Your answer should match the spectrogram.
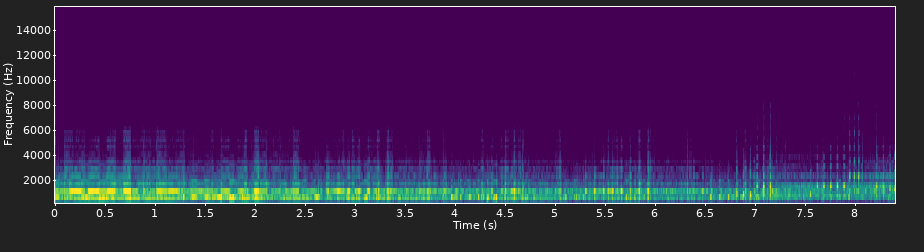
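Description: Ambient electronic music: sampled harp notes from an Elektron Digitakt run through Chase Bliss Mood and EarthQuaker Avalanche Run delay and reverb pedals, held as sustained ringing tones that slowly fade. Sparse short clicks sound in the first couple of seconds, and a fast fluttering repeat comes in near the end.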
